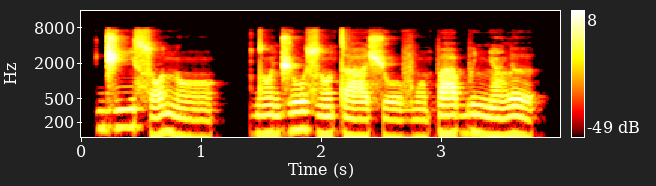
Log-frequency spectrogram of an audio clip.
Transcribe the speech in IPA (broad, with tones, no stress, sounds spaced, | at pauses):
d͡ʒ iː˦ s ɔ˨˦ n ɔ̃˨ | d ɔ̃˧ d͡ʒ oː˦ z ɔ̃˧ t aː˨ ʃ oː˨ v ɔ̃˨ p aː˦ b ə˦ ɲ ã˧ l ə˦˨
